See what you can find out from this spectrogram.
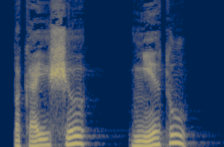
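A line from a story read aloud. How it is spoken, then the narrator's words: Plain. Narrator (Russian): ответил я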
